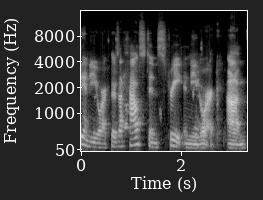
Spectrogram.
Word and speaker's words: Houston: neighborhoods in new york soho and noho are south of houston street and north of houston street and you pronounce that house then no one needs to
